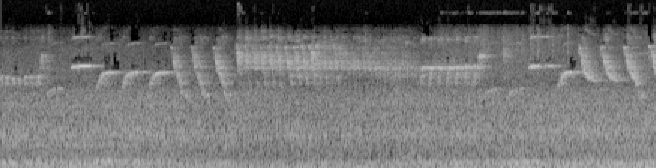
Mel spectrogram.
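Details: A pet canary's first singing, a soft quiet warble called riz-khani. Fast high trills and upswept notes repeat through the clip, sometimes with held whistles, over a steady low rumble like traffic.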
